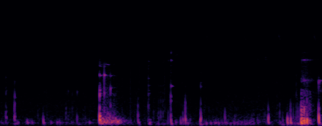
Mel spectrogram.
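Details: Stomach growling (borborygmi): low gurgles, pops and rumbles from the belly; normal bowel sounds.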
